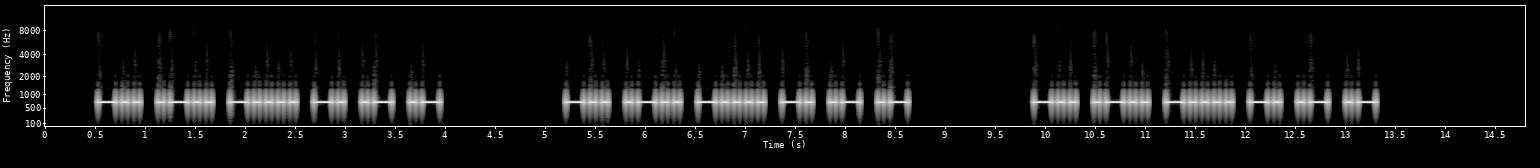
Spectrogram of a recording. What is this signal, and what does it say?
Morse code, heard as a keyed tone, about 21 wpm, 700 Hz. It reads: DL6NAA DL6NAA DL6NAA
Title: DXCC-100 Call Signs - 6 Characters - Repeated 3x - 20wpm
